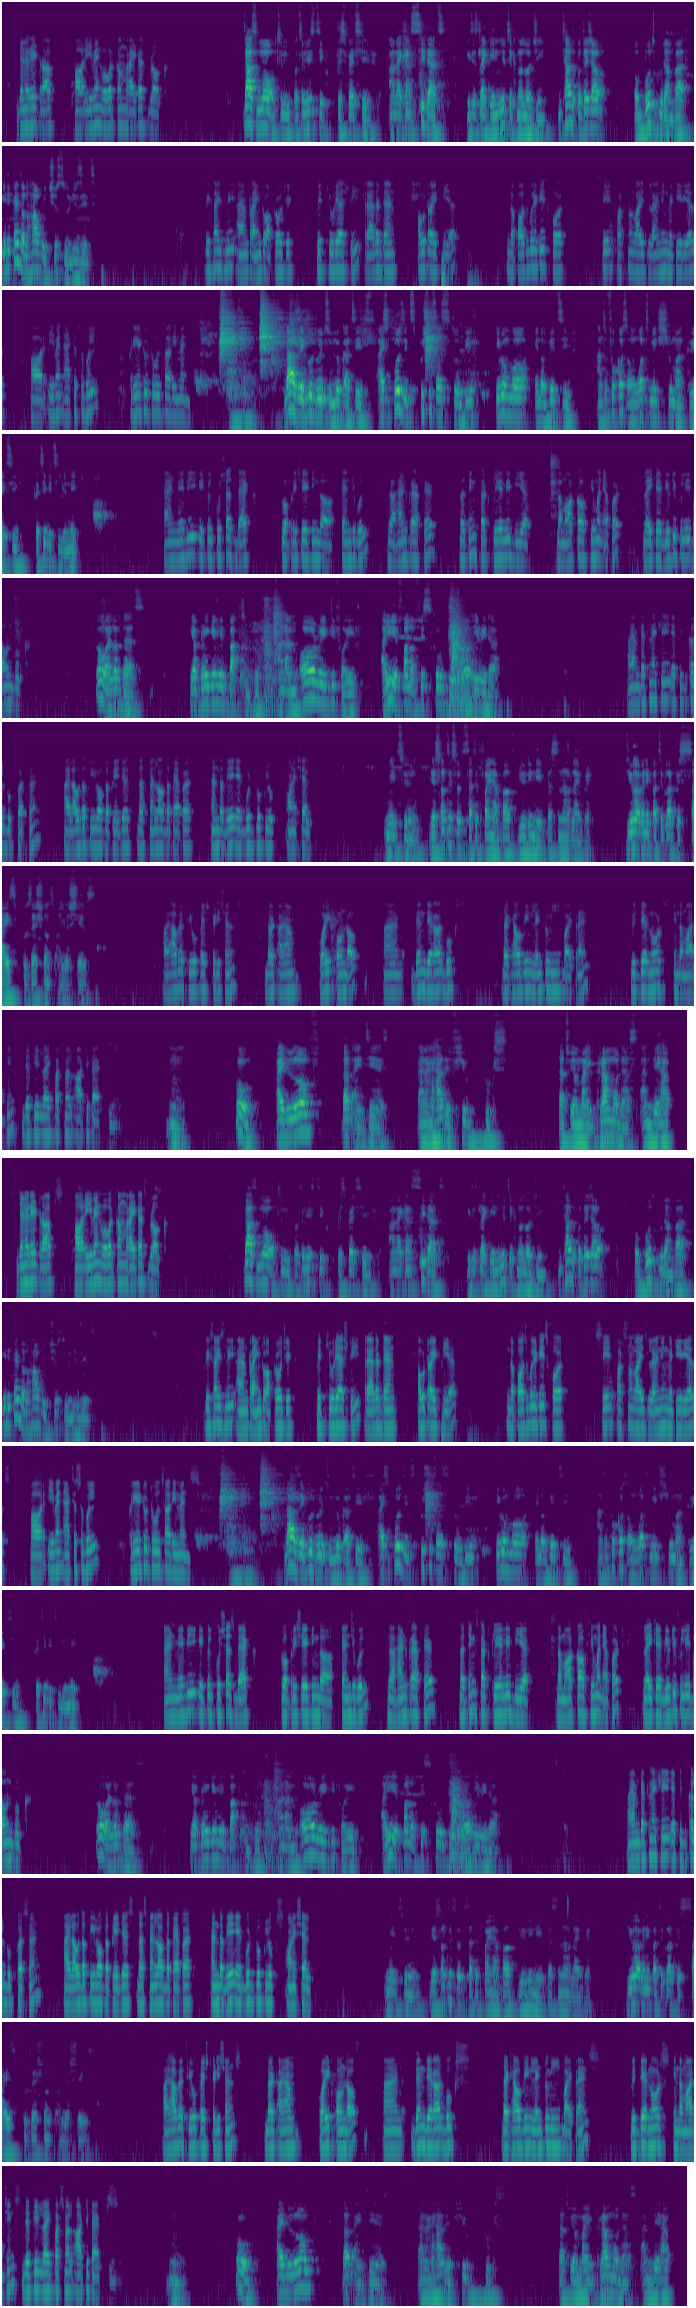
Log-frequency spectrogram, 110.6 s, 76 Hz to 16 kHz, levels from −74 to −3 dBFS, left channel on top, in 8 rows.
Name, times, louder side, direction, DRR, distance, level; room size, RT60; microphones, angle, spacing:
voice 1, 0.3-1.2 1.4-3.2 17.9-19.6 20.1-21.7 22.1-22.9 23.9-25.1 25.7-27.8 28.2-29.6 30.2-31.6 44.7-46.5 47.1-48.8 49.2-50.2 50.7-52.1 52.6-53.9 54.3-55.9 67.8-70.0 70.4-73.0 73.4-75.4 84.2-84.3 86.2-87.8 88.3-89.0 89.4-90.1 90.7-92.4 93.0-95.0 95.6-99.2, right 6 dB, 75° right, 0.4 m, -39 dB
voice 2, 4.8-8.9 9.3-12.1 12.6-15.7 22.0-22.2 31.5-39.1 39.6-43.1 43.3-43.6 52.5-52.6 57.2-58.2 59.1-62.6 62.9-65.3 76.8-81.0 81.7-84.9 99.0-99.2 100.1-100.6 101.5-102.0 102.4-103.2 103.7-104.6 105.2-107.0 108.0-110.2, left 4 dB, 65° left, 0.5 m, -38 dB
3.4 x 2.4 x 3.8 m
head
